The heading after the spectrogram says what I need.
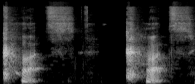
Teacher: cuts is a soft palate sound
